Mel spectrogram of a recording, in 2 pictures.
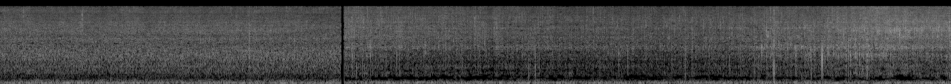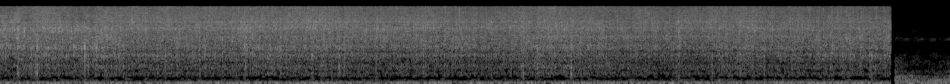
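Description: Beef sirloin sizzling in hot fat in a cast-iron skillet on a wood stove, a dense steady sizzle. It grows louder about halfway through as the meat is cut and turned with tongs, then cuts off just before the end.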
